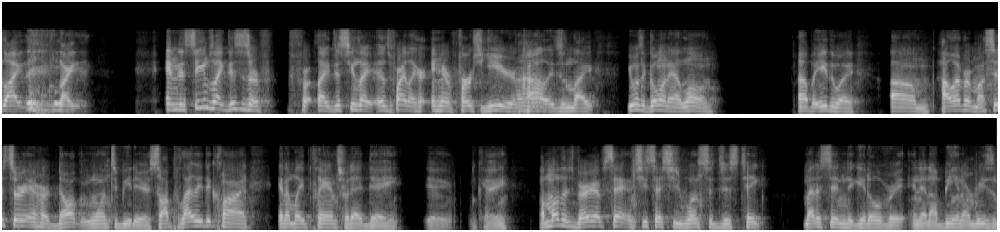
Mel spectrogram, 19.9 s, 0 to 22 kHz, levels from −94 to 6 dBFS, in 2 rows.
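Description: No technical faults can be heard in this speech recording.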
